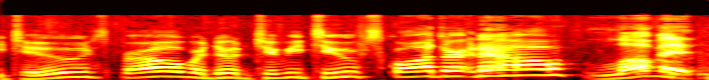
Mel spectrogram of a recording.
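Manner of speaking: excited. Real, not acted. Excited about small squads.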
